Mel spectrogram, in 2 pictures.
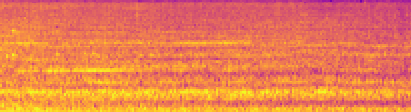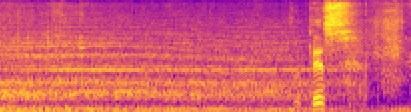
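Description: A tractor engine rumbles steadily and fades as it drives away.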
